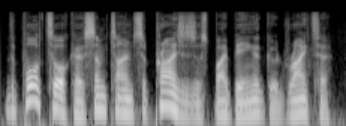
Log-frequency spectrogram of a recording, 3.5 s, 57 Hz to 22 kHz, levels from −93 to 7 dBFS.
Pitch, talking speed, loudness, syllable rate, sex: 105 Hz, 190 wpm, -18 LUFS, 5.5 syllables/s, male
